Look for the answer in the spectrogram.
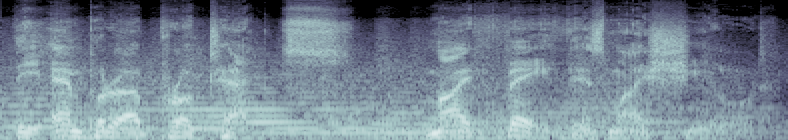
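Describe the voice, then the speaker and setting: Pious sci-fi war zealot, declaiming, fairly low and animated over loud music. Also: male voice, slow, exaggerated voice. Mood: zealous. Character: zealous imperial warrior-preacher.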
